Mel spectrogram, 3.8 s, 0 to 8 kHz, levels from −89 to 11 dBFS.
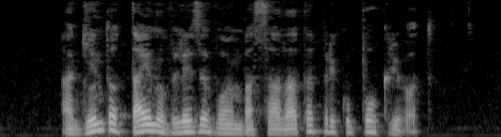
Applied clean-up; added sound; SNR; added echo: none; none; none; none.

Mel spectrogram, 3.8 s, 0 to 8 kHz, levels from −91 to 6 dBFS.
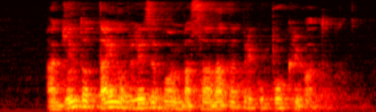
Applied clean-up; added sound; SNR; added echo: none; none; none; reverberation time 0.8 s.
